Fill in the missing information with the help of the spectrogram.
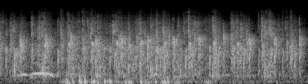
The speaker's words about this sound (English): Okay. Well, you win. Thank you very much. Good work. A round of applause.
